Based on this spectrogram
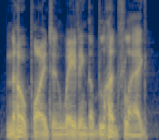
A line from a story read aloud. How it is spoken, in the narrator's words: Boy laughed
